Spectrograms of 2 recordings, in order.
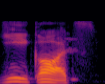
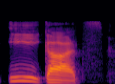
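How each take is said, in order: First: The first word starts with a 'y' sound. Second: The first word starts with a plain vowel. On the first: The speaker calls it wrong. "not ye gods" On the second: The speaker calls it right. "like I say like e gods"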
